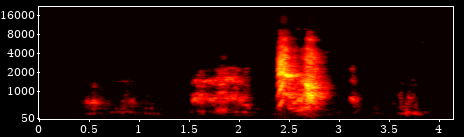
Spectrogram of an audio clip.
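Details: Puppy pen with six-week-old Cavalier King Charles Spaniels, blenheim coloured: soft grunts and whines build to a sustained yappy bark and one sharp loud yelp, then faint whimpers.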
